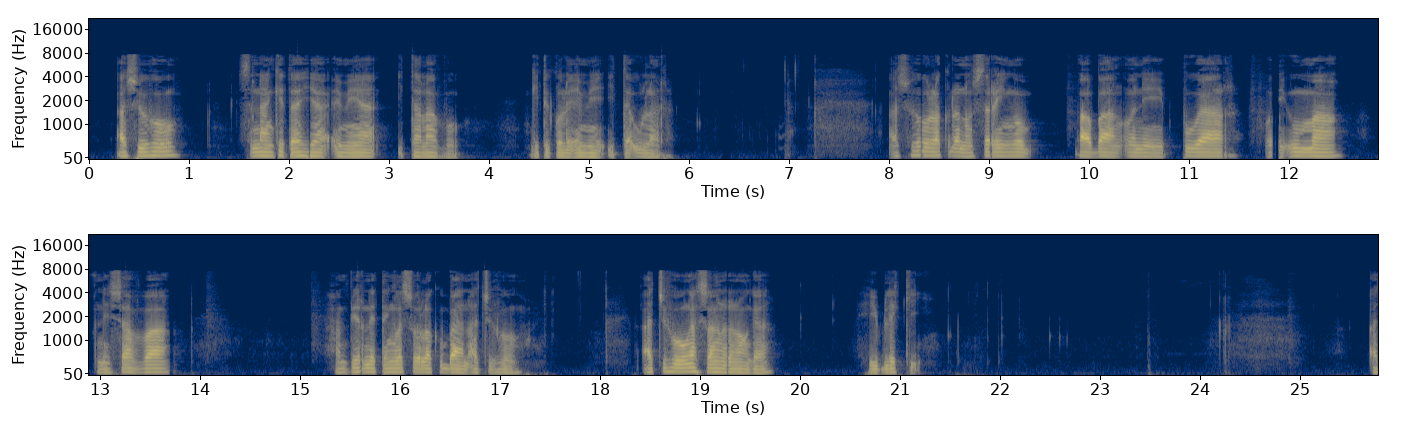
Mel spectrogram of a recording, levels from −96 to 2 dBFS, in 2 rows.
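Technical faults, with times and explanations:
throughout, low-delay AAC compression: the speech sounds rough and grainy, with a hiss filling the spaces between harmonics and a thin, somewhat synthetic top band. This is likely low-delay AAC (AAC-ELD), where short frames separate pitch harmonics poorly and leave few bits for each one, at a rate that fits about 32 kbps. On a spectrogram the harmonic stripes look smeared and noisy, and the upper band is patchy.
2.18–2.22, 6.32–6.41, 8.30–8.35, 11.81–11.91, 13.67–13.74, 19.25–19.30 and 20.78–20.82 s, AAC frame loss with muting: seven brief holes open in the sound. They last 30 ms, except the ones at 6.32 s (just after "kole eme ita ular") and 11.81 s (between "ba bang one puar" and "uma one"), which last 90 ms, and the one at 13.67 s, which lasts 60 ms. The 8.30 s gap comes just before "laku danong". The decoder zeroed the lost spectrum, and overlapping windows taper the edges, so the holes fade out and in softly. 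The waveform shows a soft dip toward silence, and the spectrogram shows a thin blank vertical strip.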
